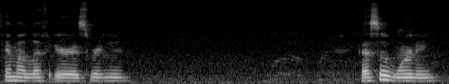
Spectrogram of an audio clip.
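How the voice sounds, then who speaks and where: A woman giving a casual tarot reading to her viewers, talking earnestly and repeating her phrases, her voice going hoarse. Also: sits low, level tone, takes it slowly, mellow, rough recording. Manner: earnest, repeats phrases while coaching the listener. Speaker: tarot reader.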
